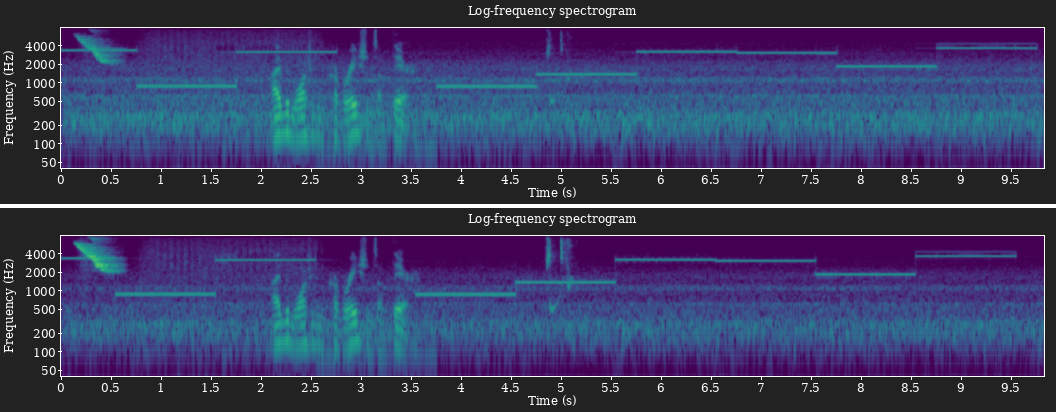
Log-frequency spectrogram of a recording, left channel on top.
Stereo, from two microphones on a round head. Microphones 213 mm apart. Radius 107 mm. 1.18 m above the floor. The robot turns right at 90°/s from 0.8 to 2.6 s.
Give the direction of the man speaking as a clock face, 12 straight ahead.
8 o'clock.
